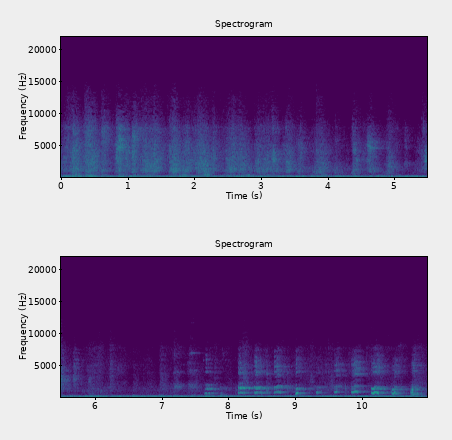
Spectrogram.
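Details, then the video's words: Six Labrador Retriever puppies, Sadie's litter, playing together in a puppy play room on a live puppy cam. Scrabbling paws and shuffling fill the first half, then short, high, tonal whimpers and yips come in quick bursts toward the end. "Labrador puppies at play!"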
